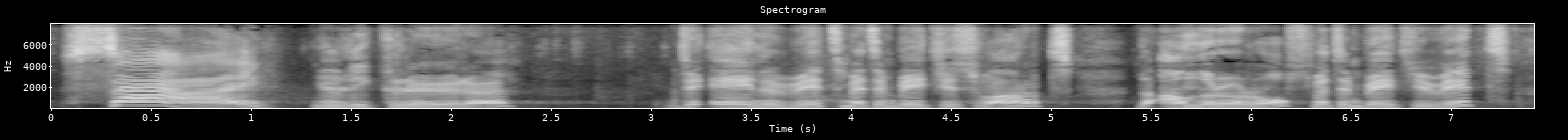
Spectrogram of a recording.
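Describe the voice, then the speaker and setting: A vain little salamander sniffs and shows off in a thin, high voice, as a Flemish man puts him on. He sounds proud and disdainful, a small storybook creature. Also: big pitch swings, slow, exaggerated voice.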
